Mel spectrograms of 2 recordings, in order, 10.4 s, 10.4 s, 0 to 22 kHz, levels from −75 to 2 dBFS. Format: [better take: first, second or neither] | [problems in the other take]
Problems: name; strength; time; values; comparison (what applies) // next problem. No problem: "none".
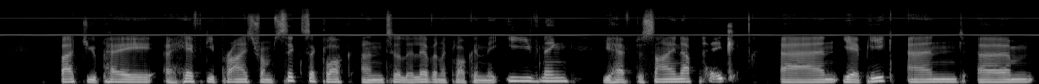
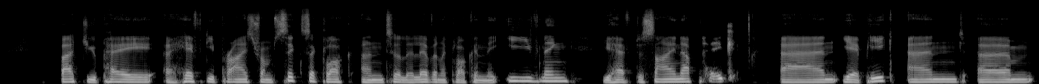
second | high-pitched whine; noticeable; throughout; 4 kHz, 15 dB below the speech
